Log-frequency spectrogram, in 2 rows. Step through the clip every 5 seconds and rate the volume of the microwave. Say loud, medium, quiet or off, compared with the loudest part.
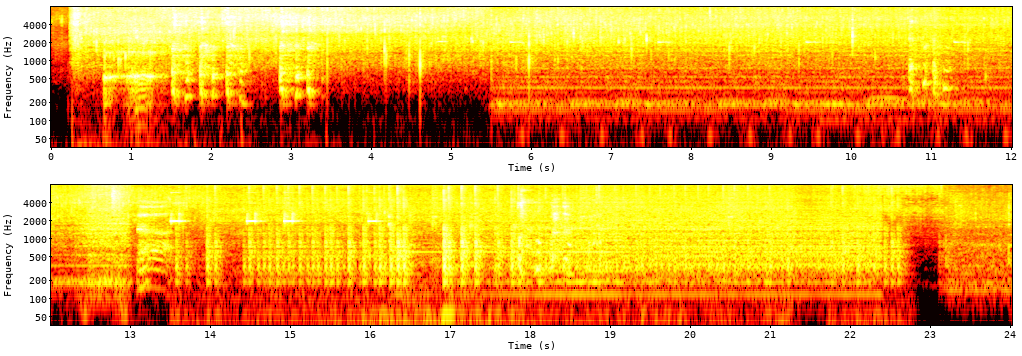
off, medium, loud, loud, loud.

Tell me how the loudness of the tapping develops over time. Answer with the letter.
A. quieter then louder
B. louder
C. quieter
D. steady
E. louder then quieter
E.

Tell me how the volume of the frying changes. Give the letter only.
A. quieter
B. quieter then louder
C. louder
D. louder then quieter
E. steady
A.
